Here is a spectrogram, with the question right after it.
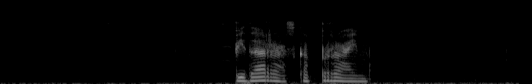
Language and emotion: Russian, angry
